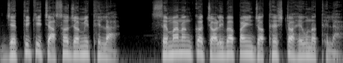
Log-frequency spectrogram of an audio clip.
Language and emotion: Odia, neutral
